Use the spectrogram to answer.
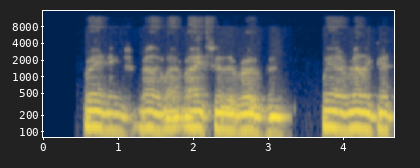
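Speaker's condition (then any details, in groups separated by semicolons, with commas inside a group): ALS; voice changed since onset, now a different voice, no spontaneous crying fits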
